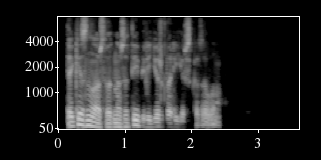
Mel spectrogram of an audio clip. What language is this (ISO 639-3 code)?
rus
